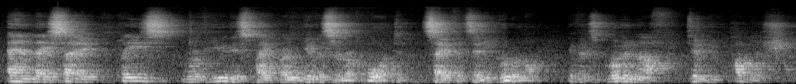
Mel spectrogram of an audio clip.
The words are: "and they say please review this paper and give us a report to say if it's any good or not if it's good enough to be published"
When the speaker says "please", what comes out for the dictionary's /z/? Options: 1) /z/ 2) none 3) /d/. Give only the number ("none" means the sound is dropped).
1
